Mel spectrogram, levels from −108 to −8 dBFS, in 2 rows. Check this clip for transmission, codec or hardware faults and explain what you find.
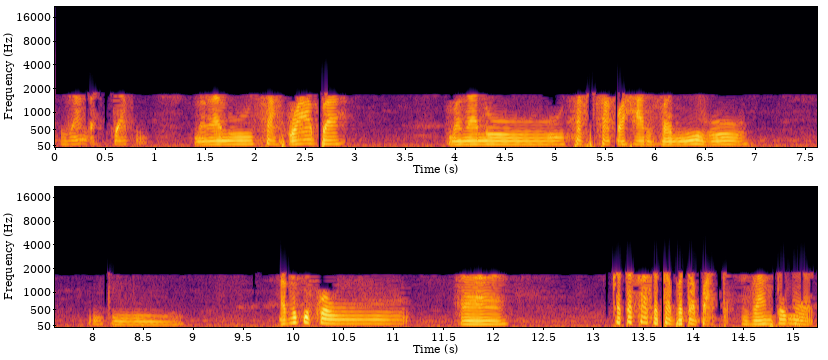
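One codec fault runs through the whole clip. AAC compression, throughout: nothing remains above 1.8 kHz and the speech sounds dull, warbling and smeared, likely from AAC-LC starved at a very low bitrate.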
